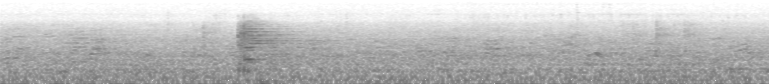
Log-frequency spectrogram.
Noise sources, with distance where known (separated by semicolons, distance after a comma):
car horn; person or small group talking, far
